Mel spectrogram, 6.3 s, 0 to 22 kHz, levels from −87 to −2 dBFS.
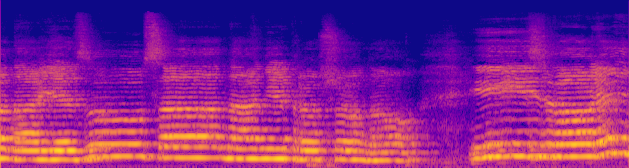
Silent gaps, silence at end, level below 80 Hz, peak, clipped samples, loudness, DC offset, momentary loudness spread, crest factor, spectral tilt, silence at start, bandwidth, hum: none; 0 s; -54 dBFS; -4 dBFS; under 0.1%; -17 LUFS; under 0.1%; 8 LU; 14 dB; -6 dB/octave; 0 s; 12.5 kHz; none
